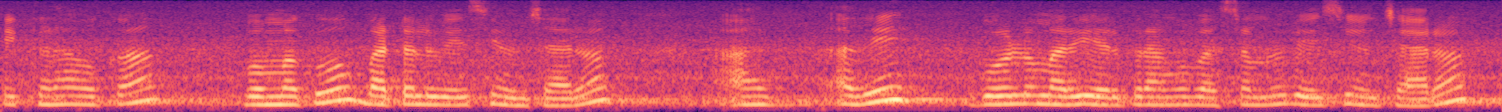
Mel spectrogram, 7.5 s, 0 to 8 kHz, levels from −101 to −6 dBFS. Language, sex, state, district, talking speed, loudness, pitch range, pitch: Telugu, female, Telangana, Mahabubabad, 130 wpm, -18 LUFS, 210-305 Hz, 220 Hz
